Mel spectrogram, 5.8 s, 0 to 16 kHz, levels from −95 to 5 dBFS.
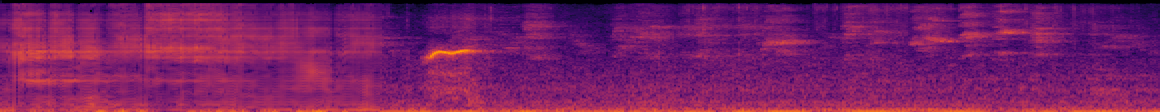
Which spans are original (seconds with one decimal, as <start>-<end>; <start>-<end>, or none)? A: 1.9-5.8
